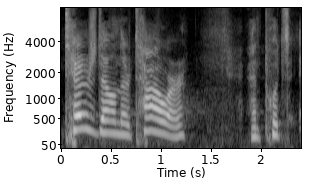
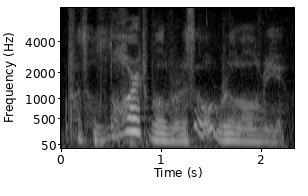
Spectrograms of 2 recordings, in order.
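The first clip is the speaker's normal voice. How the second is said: much softer and lower, slowing; solemn hush; 8 semitones lower, 10 dB quieter than usual. Retold or imitated. Gideon telling the people the Lord will rule, hushed. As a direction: drop to a reverent low hush.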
